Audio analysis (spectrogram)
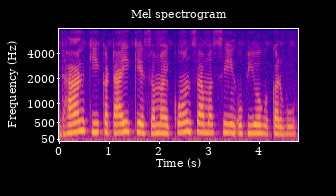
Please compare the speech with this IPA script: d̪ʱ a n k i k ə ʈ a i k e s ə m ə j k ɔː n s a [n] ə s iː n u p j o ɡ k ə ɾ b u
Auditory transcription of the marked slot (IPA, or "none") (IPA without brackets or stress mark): m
